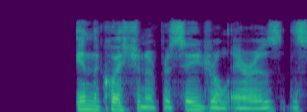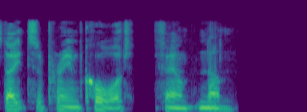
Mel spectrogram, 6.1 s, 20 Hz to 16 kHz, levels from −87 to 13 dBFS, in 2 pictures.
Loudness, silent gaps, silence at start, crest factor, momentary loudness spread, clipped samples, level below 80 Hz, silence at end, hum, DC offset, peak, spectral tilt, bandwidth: -21 LUFS; 4.41-4.60 s; 0.75 s; 18 dB; 7 LU; under 0.1%; -54 dBFS; 0.75 s; none; under 0.1%; -2 dBFS; -4.5 dB/octave; 8 kHz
